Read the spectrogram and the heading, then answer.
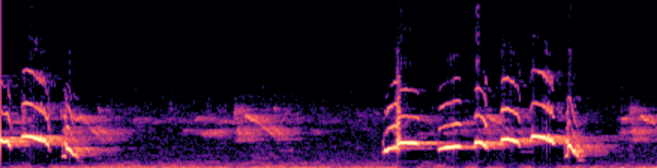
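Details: Oriental magpie-robin song used to train untrained birds: a downward slurred whistle, a quiet gap with soft hiss, then a lively phrase of short rising and falling whistled notes.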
